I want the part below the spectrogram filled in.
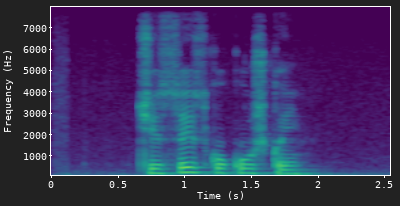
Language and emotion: Russian, neutral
